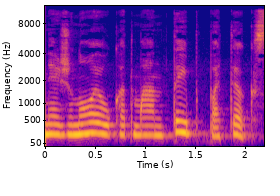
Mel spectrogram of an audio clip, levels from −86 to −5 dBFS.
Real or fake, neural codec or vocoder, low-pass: real; none; 10.8 kHz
